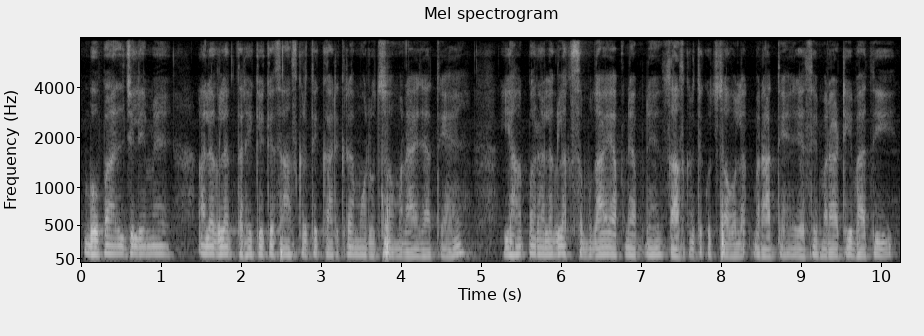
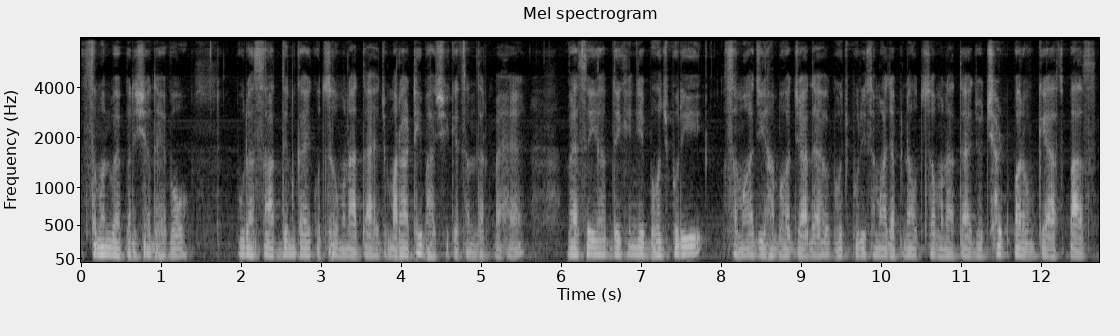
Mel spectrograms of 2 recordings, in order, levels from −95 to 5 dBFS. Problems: none marked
